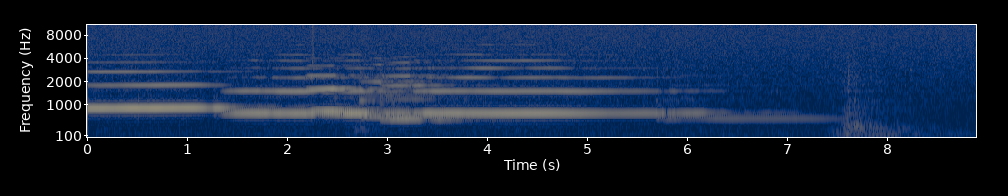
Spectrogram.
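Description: Slow instrumental film music: a melody of long held notes that fades toward the end, with lower notes coming in about seven and a half seconds in.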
